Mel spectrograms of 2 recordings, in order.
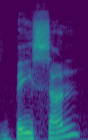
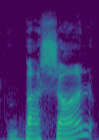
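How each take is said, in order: First: The middle consonant is an 's' sound. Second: The middle consonant is an 'sh' sound. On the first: This is the Septuagint form of the name. "it's Basan, B A S A N, as opposed to B A S H A N" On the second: This is the Hebrew form of the name. "B A S H A N"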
